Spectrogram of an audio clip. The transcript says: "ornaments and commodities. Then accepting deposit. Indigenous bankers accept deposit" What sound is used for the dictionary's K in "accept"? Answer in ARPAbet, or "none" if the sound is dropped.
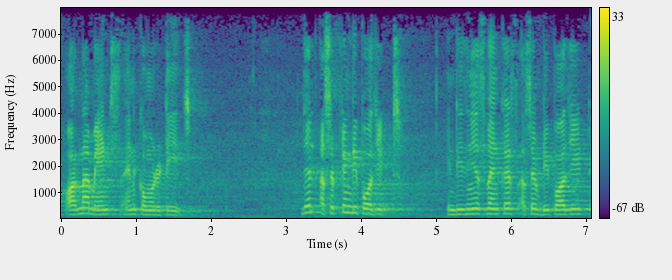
none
